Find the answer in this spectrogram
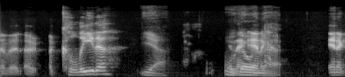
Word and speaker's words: Kalita: And then you got to help me with the pronunciation of it. A Kalita? Yeah. And a Kalita.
